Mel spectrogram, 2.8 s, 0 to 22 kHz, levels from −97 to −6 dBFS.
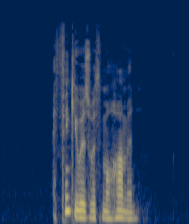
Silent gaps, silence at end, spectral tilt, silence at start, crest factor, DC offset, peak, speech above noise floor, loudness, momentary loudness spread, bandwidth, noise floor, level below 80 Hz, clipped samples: none; 0.8 s; -6 dB/octave; 0.8 s; 20 dB; under 0.1%; -16 dBFS; 55 dB; -33 LUFS; 7 LU; 13 kHz; -87 dBFS; -70 dBFS; under 0.1%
